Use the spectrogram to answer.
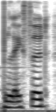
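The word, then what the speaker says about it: Blaiddyd: holy kingdom he said blathered it's welsh he said it i am dmitry alexandra blatant okay okay i just had to make sure i've been telling everybody i run into that's pronounced blathered and he did say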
